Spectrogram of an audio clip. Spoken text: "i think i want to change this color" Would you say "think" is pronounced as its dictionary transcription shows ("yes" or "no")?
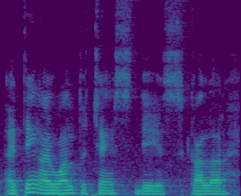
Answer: no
